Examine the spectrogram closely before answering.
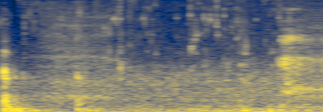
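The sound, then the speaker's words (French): Cold water poured over cooked foie gras set in snow to stop its cooking, in Chamonix: a steady, rushing splash of pouring water lasting about two seconds, with no voices. “Un peu de neige autour. Et on va verser de l'eau froide. L'objectif c'est d'arrêter la cuisson.”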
